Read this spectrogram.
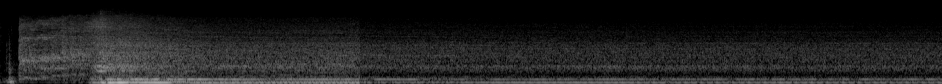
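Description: A truck engine idles with a low hum.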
